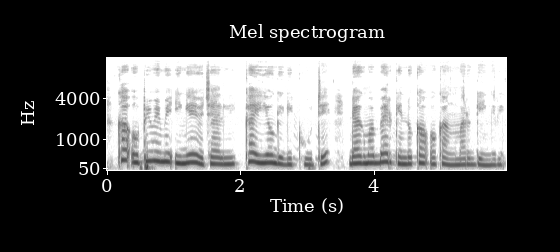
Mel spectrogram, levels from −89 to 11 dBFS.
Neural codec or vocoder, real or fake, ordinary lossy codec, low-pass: none; real; none; 14.4 kHz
